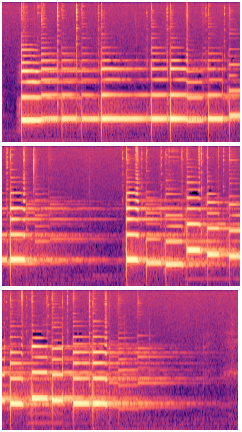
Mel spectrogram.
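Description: Electric guitar playing a single-note lead phrase slowly. The first part is a note picked over and over with a small slide into it. About five seconds in comes a quicker run of higher notes that moves between neighbouring frets and then rings out.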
